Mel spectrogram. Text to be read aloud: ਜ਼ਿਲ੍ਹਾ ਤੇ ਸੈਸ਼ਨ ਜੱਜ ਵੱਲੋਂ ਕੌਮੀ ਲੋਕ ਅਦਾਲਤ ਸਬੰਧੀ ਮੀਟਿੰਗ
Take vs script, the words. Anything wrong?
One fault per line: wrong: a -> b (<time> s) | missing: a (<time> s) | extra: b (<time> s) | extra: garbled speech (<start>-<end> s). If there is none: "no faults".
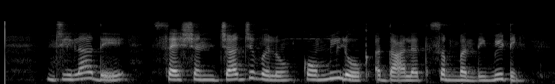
no faults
